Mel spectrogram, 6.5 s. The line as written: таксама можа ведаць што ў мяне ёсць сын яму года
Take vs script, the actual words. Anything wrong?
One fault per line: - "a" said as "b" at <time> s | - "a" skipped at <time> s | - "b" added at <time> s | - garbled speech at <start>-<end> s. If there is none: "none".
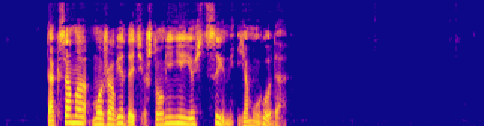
none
